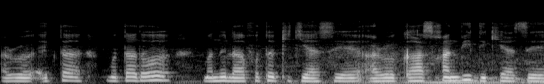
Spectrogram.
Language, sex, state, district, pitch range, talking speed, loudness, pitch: Nagamese, female, Nagaland, Kohima, 150-170 Hz, 155 wpm, -18 LUFS, 160 Hz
